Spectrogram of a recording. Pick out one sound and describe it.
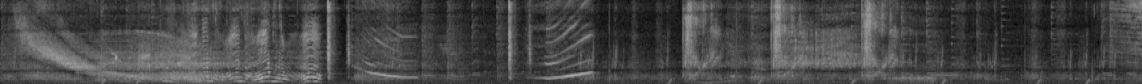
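Bouncy, cartoonish game sound effects chime and whoosh with quickly rising and falling tones.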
